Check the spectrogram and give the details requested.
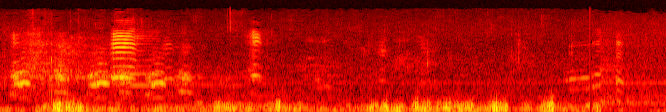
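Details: Canada geese over fields in West Somerset around the autumn equinox; a few scattered honks over heavy low rumbling wind noise.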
